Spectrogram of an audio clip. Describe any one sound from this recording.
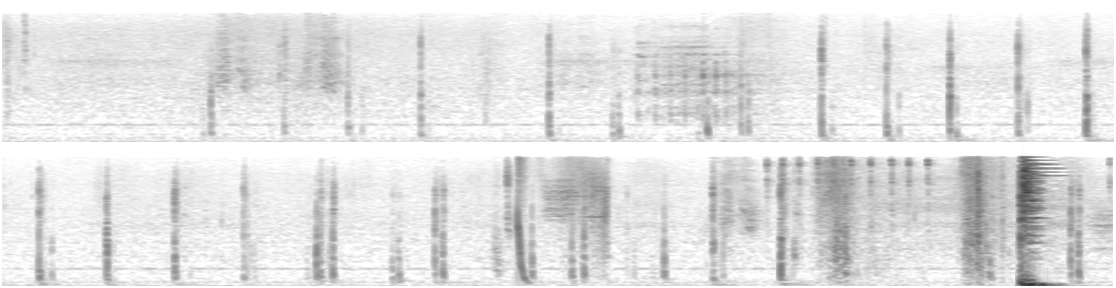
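Footsteps tap steadily on a hard surface.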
